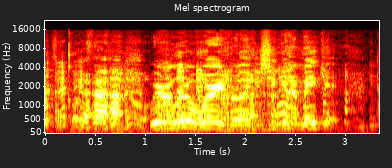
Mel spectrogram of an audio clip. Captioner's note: laughing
